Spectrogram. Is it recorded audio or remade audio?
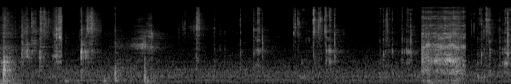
remade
